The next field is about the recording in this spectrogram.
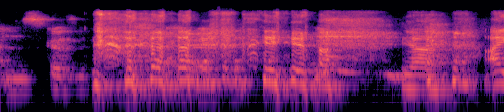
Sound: shared laughter

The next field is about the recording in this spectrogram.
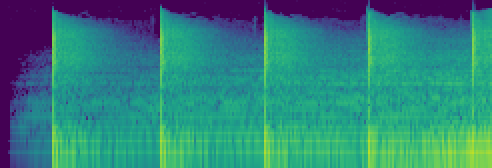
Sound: ball bouncing

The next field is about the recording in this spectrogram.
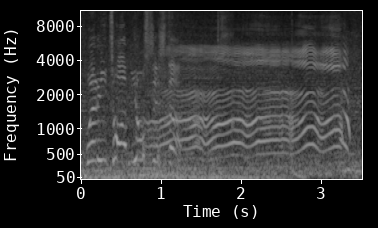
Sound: groans

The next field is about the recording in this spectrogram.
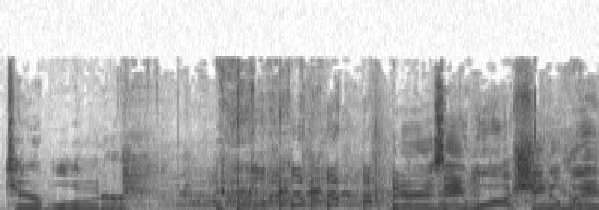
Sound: audience laugh

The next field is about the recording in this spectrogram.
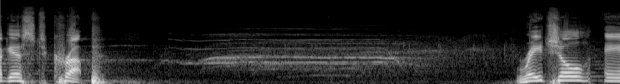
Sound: cheers and applause

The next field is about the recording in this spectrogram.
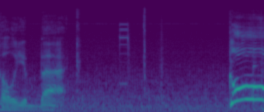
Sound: phone beep

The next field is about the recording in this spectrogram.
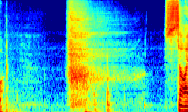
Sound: sigh

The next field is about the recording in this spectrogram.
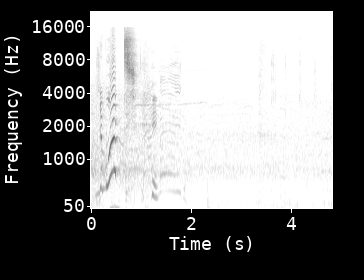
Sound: laugh

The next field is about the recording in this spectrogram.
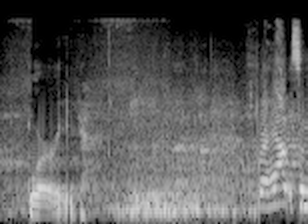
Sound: laughter

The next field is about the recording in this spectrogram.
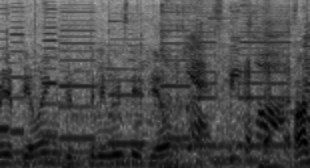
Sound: laughing

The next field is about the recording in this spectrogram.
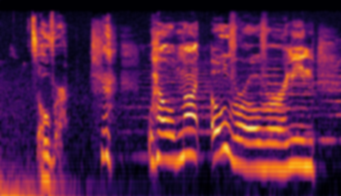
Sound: chuckles

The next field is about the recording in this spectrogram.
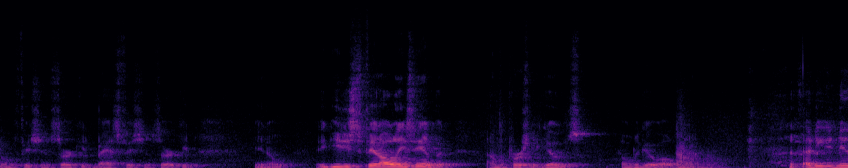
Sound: laughs

